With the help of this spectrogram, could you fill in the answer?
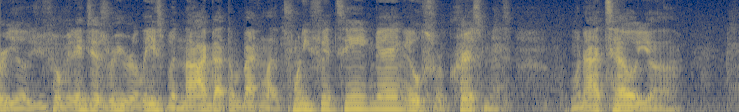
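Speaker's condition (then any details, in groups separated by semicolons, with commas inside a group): No condition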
